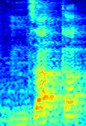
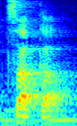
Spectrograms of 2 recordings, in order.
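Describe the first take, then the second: First: The middle consonant is a voiced z sound. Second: The middle consonant is a voiceless s sound. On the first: "soit le son du Z" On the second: "ou S"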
